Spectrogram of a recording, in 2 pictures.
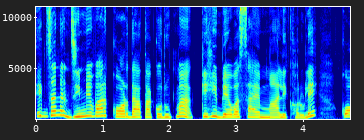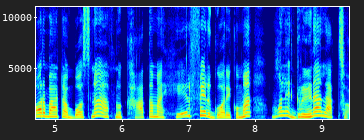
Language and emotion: Nepali, disgusted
